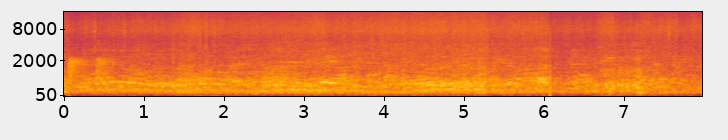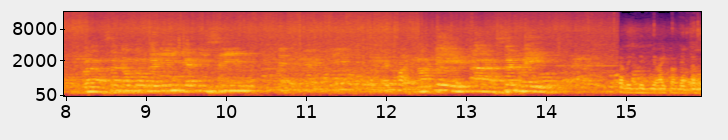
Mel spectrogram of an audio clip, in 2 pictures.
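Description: Sparklers hiss and fizz steadily.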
